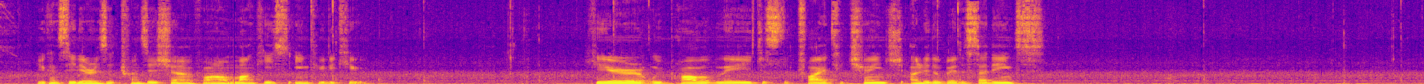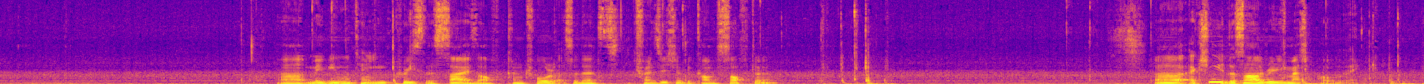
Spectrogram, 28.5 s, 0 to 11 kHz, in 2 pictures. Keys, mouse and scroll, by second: 4.3-6.0 middle drag, 6.0 drag, 6.5-9.5 middle drag, 9.5 click, 14.0-17.1 middle drag, 17.4 click, 18.6 s, 22.0-23.1 middle drag, 23.1 g, 25.9-28.4 middle drag.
